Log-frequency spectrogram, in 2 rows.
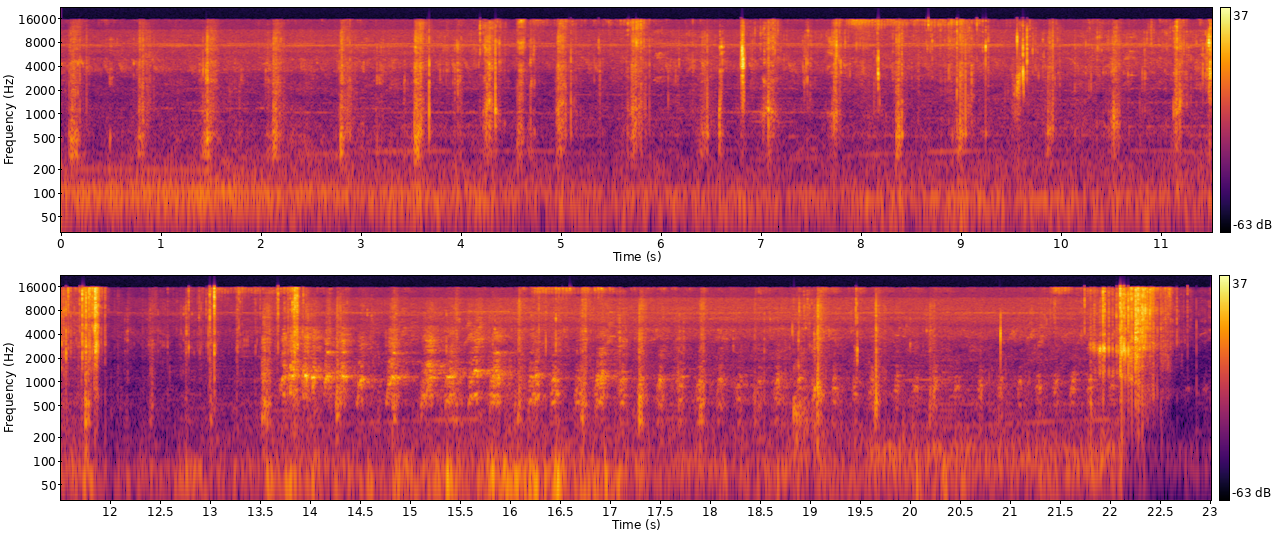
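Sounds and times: crisp chips crunching: 0.0 - 16.9, 21.7 - 23.0
chicken clucking: 0.0 - 23.0.

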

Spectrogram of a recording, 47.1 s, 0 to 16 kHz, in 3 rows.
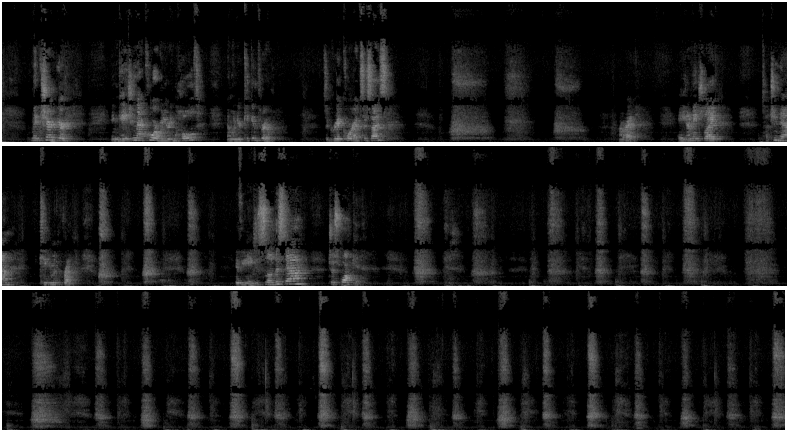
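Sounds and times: woman breathing hard: 0.0 - 0.6, 1.3 - 2.2, 7.7 - 13.5, 14.3 - 16.4, 17.2 - 21.0, 21.8 - 22.2, 22.8 - 47.0
bare feet thudding on a rug: 0.0 - 1.5, 17.7 - 21.2, 34.2 - 42.0.

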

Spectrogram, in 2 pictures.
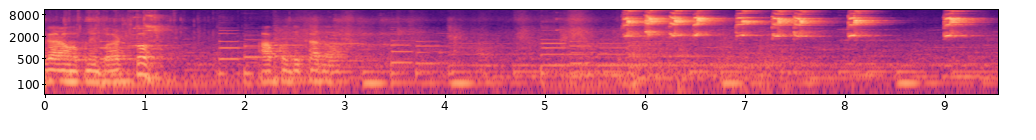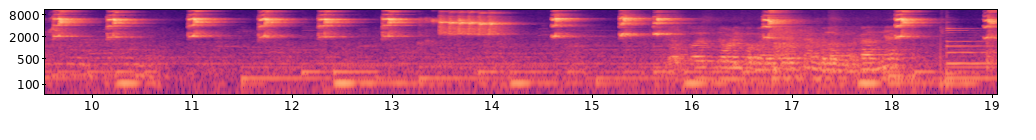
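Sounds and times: lovebirds chirping: 0.0 - 1.5, 5.7 - 17.4, 18.0 - 19.0.

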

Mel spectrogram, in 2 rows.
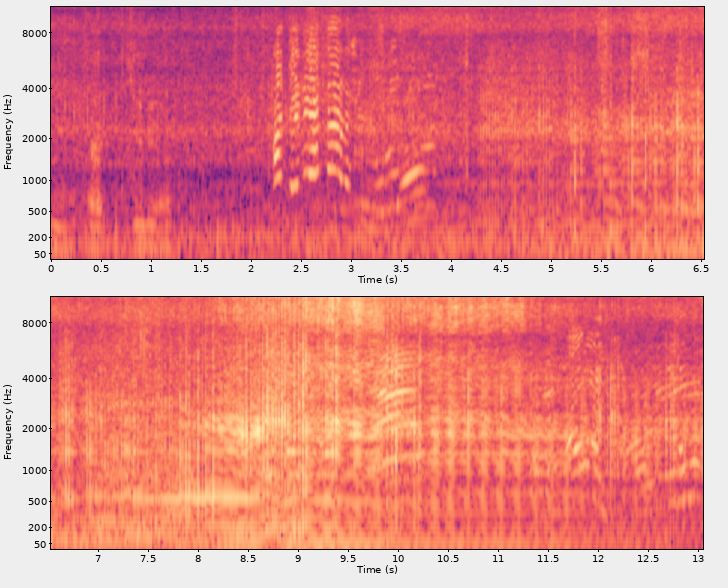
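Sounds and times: motor running: 3.2 - 13.0.

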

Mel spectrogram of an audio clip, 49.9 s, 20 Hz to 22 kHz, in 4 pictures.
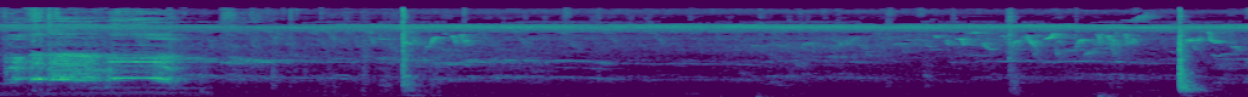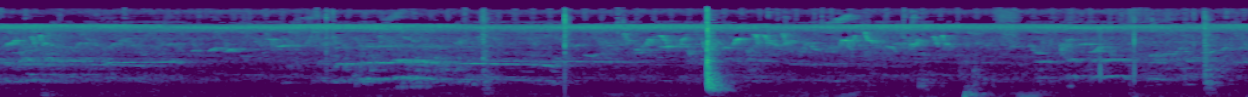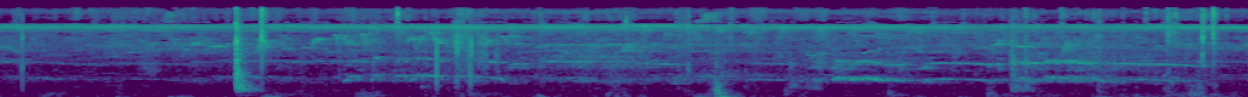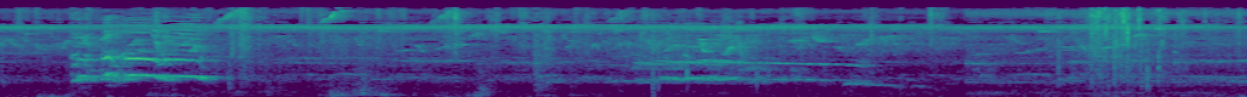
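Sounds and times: rooster crowing: 0.0 - 3.3, 15.8 - 18.2, 28.3 - 37.3, 38.1 - 39.8, 40.4 - 49.9.

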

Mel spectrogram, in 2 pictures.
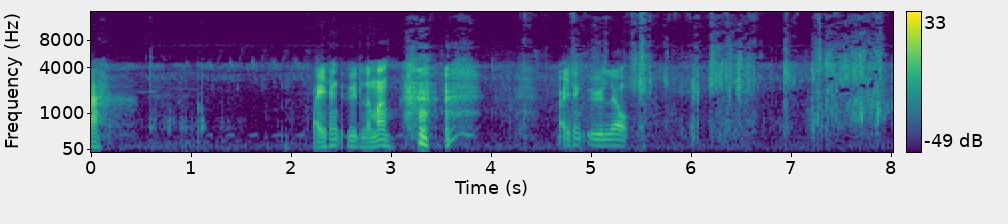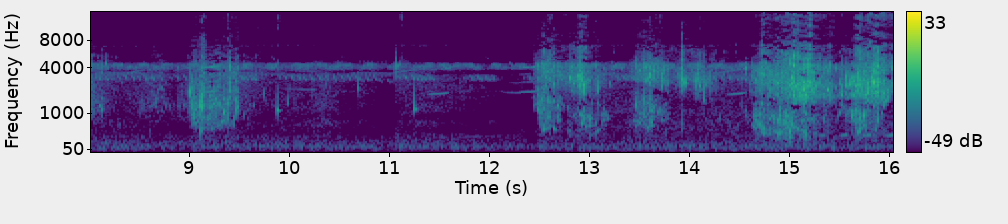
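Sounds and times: wading steps sloshing in water: 4.0 - 10.1, 12.4 - 16.0.

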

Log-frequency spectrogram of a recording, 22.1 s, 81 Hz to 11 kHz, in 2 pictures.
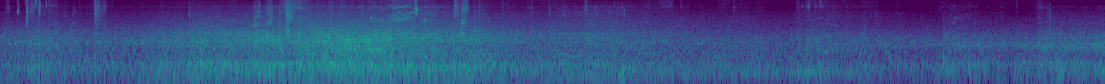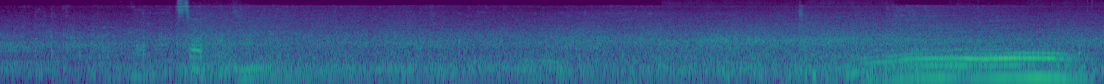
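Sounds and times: car passing by: 9.3 - 22.0.

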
